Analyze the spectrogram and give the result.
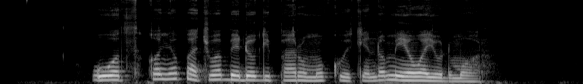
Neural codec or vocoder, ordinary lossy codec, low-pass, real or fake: none; none; none; real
